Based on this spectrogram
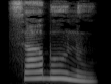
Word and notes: ಸಾಬೂನು: sābūnu

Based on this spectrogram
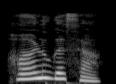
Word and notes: ಹೊಳಕಿಸು: Kannada

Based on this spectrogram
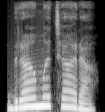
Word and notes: ಗ್ರಾಮಚಾರ: kannada

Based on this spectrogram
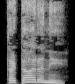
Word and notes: ಧಡಾರನೆ: kannada

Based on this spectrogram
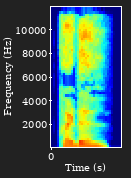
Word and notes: ಕಡಲ್: kaḍal

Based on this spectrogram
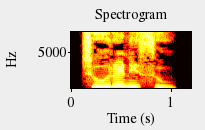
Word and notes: ಚೂರಣಿಸು: cūraṇisu

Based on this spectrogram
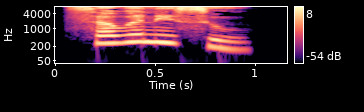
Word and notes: ಸವನಿಸು: savanisu

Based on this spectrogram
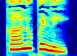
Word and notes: ಗಾಲಿಪಲ್: kannada

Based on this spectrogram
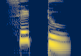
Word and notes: ಸೆಟ್ಟು: kannada; seṭṭu

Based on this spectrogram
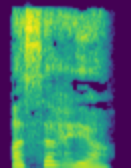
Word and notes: ಅಸಹಾಯೆ: asahāye; kannada

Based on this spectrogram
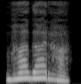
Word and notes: ಭಾಗಾರ್ಹ: bhāgārha

